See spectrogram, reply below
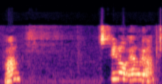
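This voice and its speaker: A man's voice: extremely high pitch, animated, slow, pushed and bright, dull audio, a little hiss or hum, full character voice. An actor playing a modest, respectful young male employee in a Filipino radio drama, deferential in manner. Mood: surprised.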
